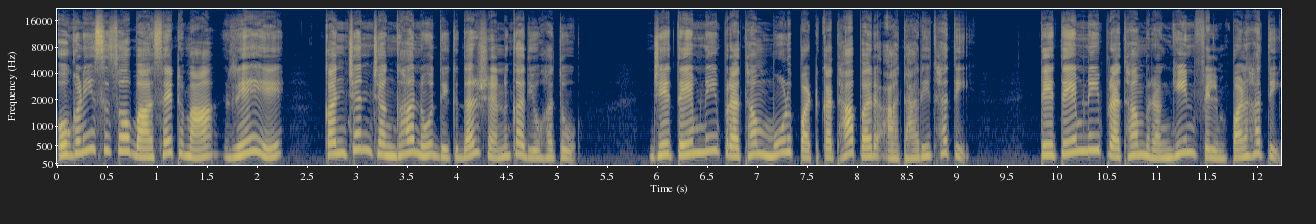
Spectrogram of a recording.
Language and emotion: Gujarati, neutral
